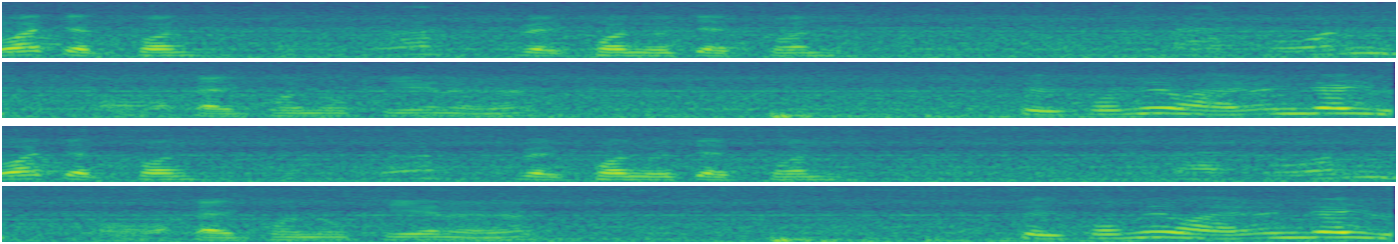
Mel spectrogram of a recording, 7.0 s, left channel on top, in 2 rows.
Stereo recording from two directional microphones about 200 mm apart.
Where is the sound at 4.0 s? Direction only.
35° right (ahead or behind).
